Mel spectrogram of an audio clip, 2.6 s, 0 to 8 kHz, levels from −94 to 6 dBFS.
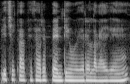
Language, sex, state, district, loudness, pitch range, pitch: Hindi, male, Jharkhand, Deoghar, -13 LUFS, 130-150 Hz, 135 Hz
